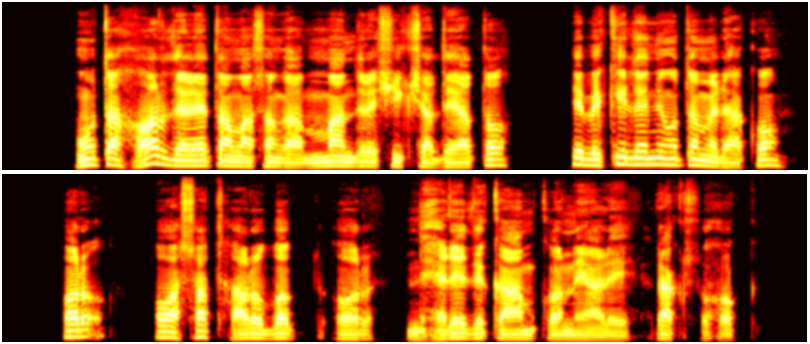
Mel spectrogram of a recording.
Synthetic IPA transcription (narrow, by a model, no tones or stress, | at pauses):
ɦũt̪ahɔɾd̪ɛːɭɛt̪ɐmãsɐ̃ŋɡamãːnd̪ɾɛʃɪkʰʃad̪ɛːat̪ɔ | t̪eːbɛkɪlɛ̃nĩɦũt̪ɐmɛ̃ɖʱaːkɔ | pɐɾ | ɔaːsat̪ʰːaːɾɔbɐɡ̚t̪ɔːɾ | nɛːɾɛd̪ɛkaːmkɔɾnɛaːɭɛɾaːkʰsɔɦɔk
